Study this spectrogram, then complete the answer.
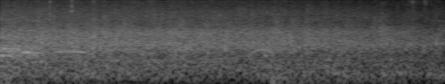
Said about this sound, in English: Yeah, you can applaud if you like.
